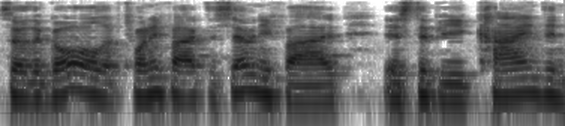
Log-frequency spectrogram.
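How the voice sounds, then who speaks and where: Here a man speaks at a moderate pace with fairly even intonation. He has an unremarkable speaking voice. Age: 60s. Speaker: doctor giving health talk. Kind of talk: video lecture with slides. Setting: at home.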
